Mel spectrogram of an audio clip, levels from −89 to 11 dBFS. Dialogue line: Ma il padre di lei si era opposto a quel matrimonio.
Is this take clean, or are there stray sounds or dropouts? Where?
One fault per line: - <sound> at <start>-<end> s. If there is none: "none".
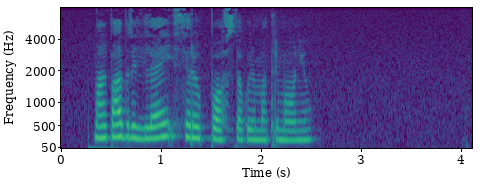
none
